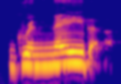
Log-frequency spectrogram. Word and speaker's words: Grenada: Watch that middle syllable there, the stressed one. The sound is the A vowel sound, like in day. Grenada, not Grenada.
